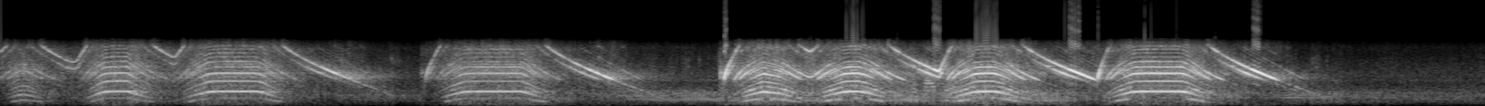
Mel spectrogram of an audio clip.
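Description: Small electric model-aircraft motor spinning up and back down repeatedly, its whine rising, holding briefly and falling about six times.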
